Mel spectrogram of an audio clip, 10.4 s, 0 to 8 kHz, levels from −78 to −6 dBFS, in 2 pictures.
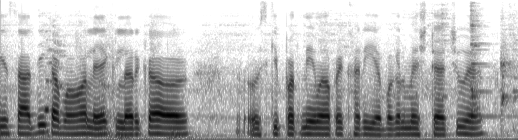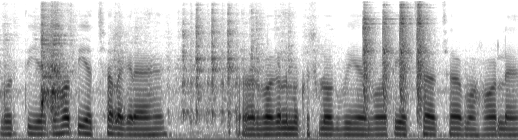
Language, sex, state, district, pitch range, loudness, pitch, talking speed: Maithili, male, Bihar, Begusarai, 125-135 Hz, -17 LUFS, 130 Hz, 230 wpm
